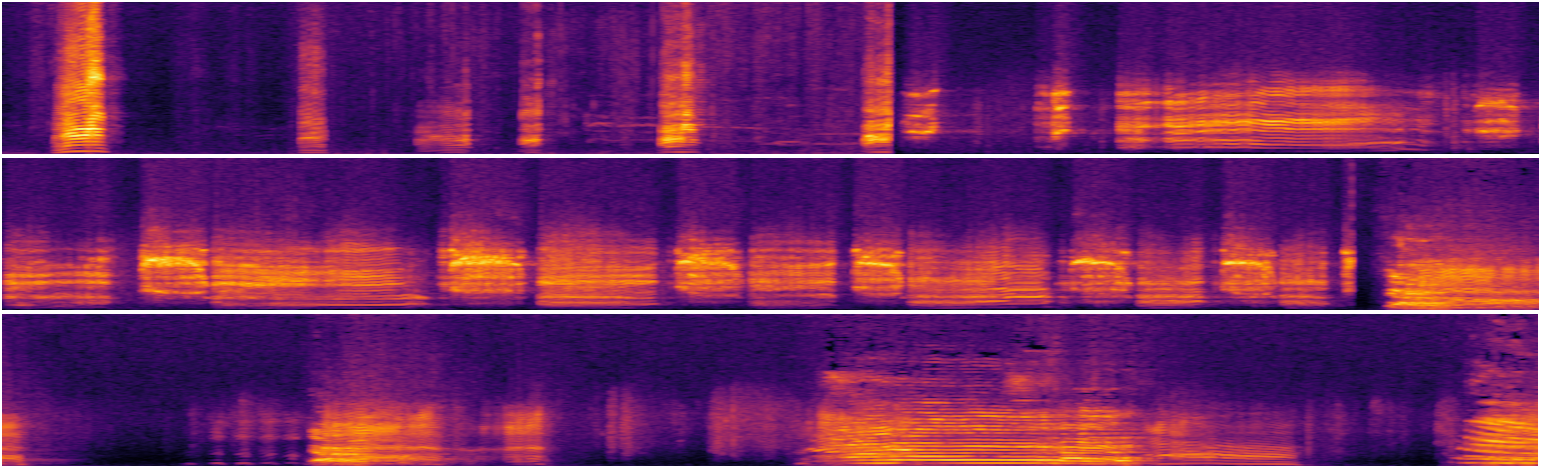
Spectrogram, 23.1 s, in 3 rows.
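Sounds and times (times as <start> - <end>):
donkey braying: 4.3 - 15.6, 19.4 - 21.7, 22.6 - 23.0.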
